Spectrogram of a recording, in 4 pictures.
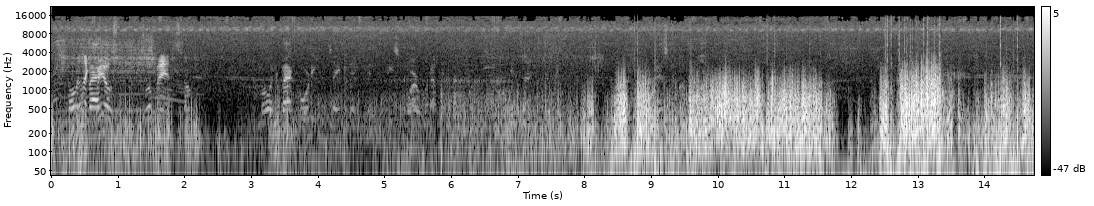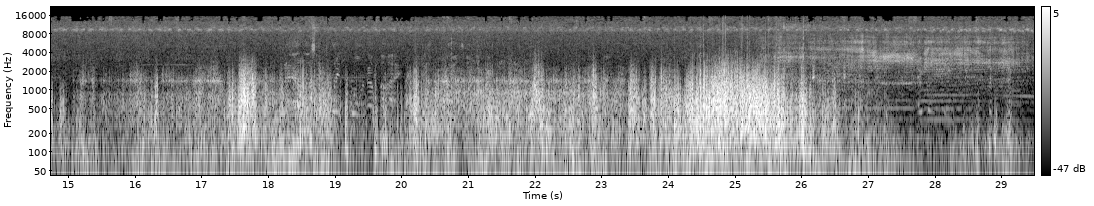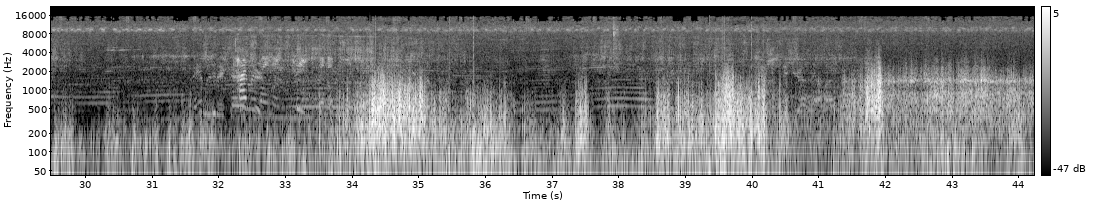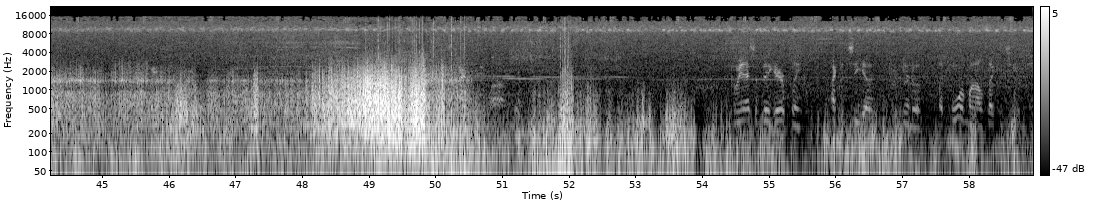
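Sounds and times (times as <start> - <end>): faint electric motor whine: 0.0 - 58.9
wind buffeting microphone: 0.0 - 58.9.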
